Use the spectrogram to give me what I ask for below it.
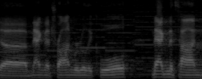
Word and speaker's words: Magneton: magnetron were really cool magneton not magnetron he's a transformer yeah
